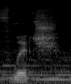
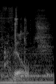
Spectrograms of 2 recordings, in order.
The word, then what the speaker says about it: flitch: Uh, put away the flitch. Aha, I said it right again. I for years I called it filch until this stream.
